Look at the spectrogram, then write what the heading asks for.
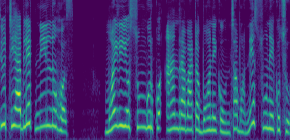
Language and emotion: Nepali, disgusted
